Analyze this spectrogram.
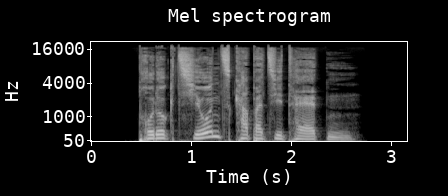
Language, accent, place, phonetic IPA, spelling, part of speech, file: German, Germany, Berlin, [pʁodʊkˈt͡si̯oːnskapat͡siˌtɛːtn̩], Produktionskapazitäten, noun, De-Produktionskapazitäten.ogg
- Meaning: plural of Produktionskapazität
